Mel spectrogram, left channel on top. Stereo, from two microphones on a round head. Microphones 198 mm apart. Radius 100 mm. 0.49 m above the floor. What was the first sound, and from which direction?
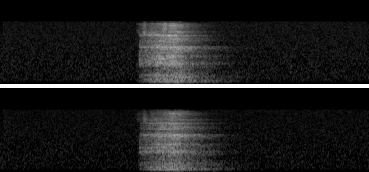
Cutlery clinking, 70° left (ahead or behind).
